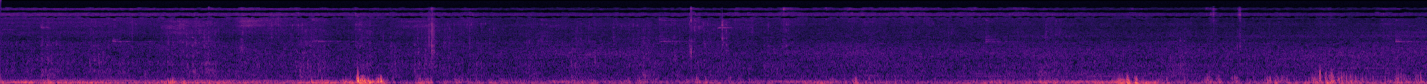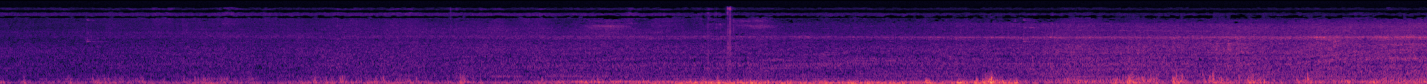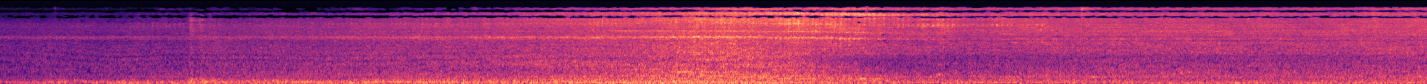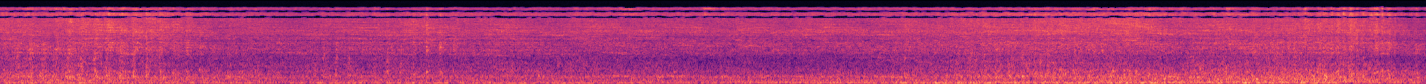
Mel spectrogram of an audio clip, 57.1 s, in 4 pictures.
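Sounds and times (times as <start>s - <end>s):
diesel locomotive passing: 0.0s - 57.0s
freight cars rumbling past: 17.2s - 57.0s.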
